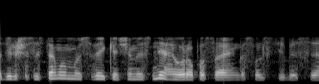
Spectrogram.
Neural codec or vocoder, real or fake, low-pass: none; real; 3.6 kHz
